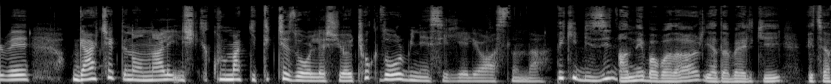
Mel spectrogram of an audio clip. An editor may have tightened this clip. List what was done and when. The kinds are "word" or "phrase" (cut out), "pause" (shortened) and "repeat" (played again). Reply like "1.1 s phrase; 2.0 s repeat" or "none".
3.8 s word; 6.2 s word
